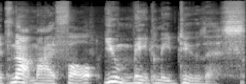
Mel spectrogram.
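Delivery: normal talking voice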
